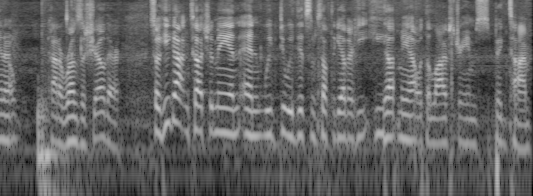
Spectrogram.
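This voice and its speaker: Over noticeable background noise, a man talks at a very fast pace. His pitch is high. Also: ordinary pitch variation. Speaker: voice actor. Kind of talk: interview. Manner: halting.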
